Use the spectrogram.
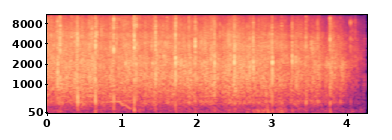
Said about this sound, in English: How about a round of applause for the woman who puts together all of these programs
